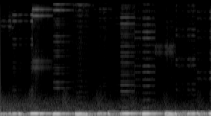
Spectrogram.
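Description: Techno track in a quieter stretch without a kick drum: a fast pulsing synth riff repeating about four times a second in the low-mid range, with scattered short high electronic blips.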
